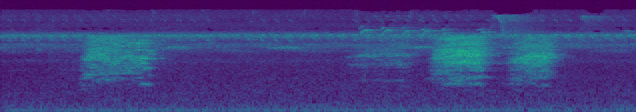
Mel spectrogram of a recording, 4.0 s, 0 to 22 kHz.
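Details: Fox caught on a trail camera on 14 August 2024: three harsh, raspy broadband calls, a single one and then a close pair, over a steady hiss of insects.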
